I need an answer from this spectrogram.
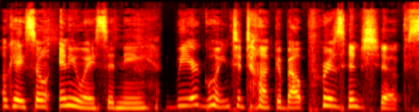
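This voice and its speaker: A woman with a plain, everyday voice, fairly high pitch and ordinary pitch variation speaks at a moderate pace with very even loudness, in a dry, close sound with no echo. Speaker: podcast co-host.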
